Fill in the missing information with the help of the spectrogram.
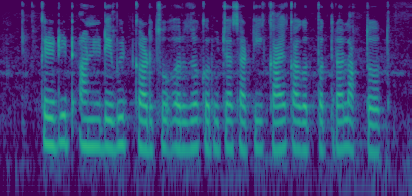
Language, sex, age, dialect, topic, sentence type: Marathi, female, 31-35, Southern Konkan, banking, question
